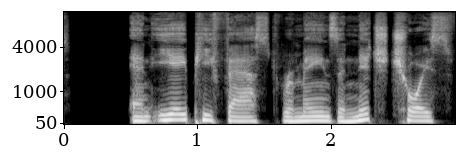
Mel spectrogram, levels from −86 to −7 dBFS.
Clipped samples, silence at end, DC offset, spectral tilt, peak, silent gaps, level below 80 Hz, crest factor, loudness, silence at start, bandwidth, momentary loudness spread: under 0.1%; 0.05 s; under 0.1%; -5 dB/octave; -4 dBFS; none; -48 dBFS; 16 dB; -19 LUFS; 0.5 s; 12 kHz; 4 LU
